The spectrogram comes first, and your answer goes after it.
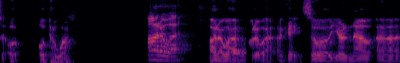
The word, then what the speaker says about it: Ottawa: from vancouver to otawa yeah it's how you pronounce it otawa ottawa ottawa okay so you're now uh there so um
